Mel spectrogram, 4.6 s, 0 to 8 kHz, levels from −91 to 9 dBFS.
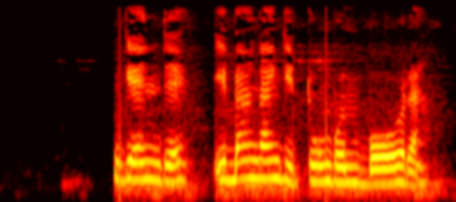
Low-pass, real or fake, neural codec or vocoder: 7.2 kHz; real; none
